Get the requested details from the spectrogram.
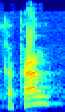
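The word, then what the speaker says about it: קקל: so I will just refer to it as kakal which is the how we pronounce it the the acronyms we pronounce in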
